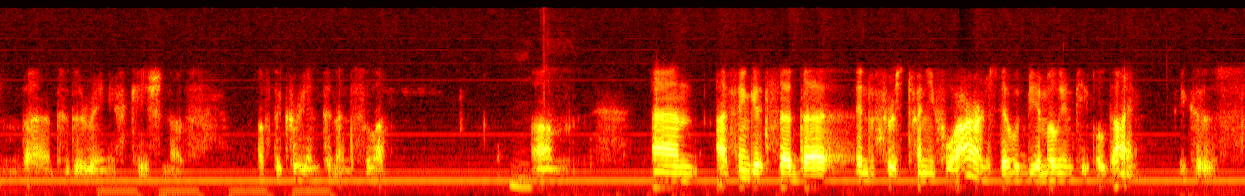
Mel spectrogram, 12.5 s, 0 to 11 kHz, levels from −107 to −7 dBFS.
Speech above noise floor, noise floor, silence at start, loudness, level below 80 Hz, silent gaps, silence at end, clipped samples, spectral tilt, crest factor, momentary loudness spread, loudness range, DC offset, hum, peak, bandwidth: 26 dB; -53 dBFS; 0.25 s; -26 LUFS; -68 dBFS; none; 0 s; under 0.1%; -7 dB/octave; 20 dB; 20 LU; 15 LU; under 0.1%; 60 Hz at -55 dBFS; -8 dBFS; 4.8 kHz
